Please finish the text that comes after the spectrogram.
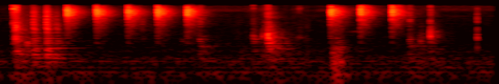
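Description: Gas stove burners being lit in a home kitchen give a fast run of sharp, evenly spaced igniter clicks, about four per second, close and clear, with brief pauses between bursts and no voices.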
